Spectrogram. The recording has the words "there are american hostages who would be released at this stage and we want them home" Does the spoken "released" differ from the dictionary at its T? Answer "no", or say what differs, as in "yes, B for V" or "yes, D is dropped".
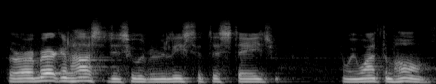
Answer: no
